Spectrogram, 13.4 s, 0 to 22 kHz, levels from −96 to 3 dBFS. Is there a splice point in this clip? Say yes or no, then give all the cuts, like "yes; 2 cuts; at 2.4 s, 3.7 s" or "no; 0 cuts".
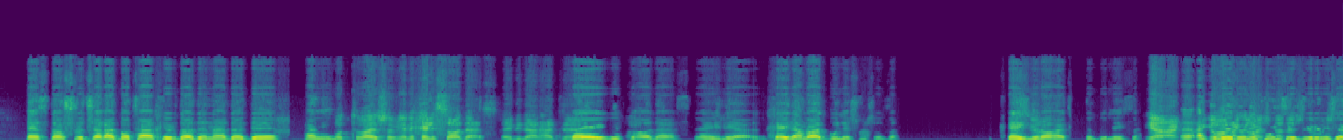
yes; 2 cuts; at 2.9 s, 11.4 s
